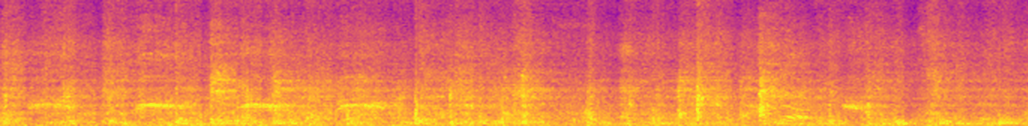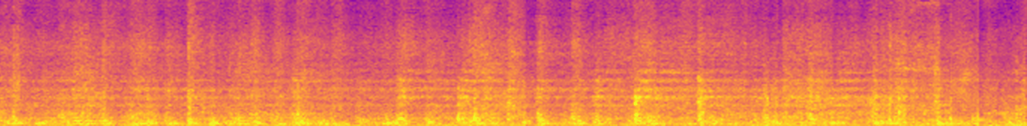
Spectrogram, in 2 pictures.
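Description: A train between Colombo and Kandy, Sri Lanka, rolls through a station without stopping, loud and continuous, its wheels clattering rhythmically on the rails with a steady rumbling roar throughout.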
